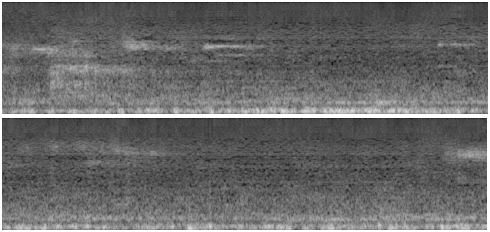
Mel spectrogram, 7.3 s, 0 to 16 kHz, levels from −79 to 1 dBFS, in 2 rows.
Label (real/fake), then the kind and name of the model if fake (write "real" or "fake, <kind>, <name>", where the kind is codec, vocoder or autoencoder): fake, codec, SNAC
